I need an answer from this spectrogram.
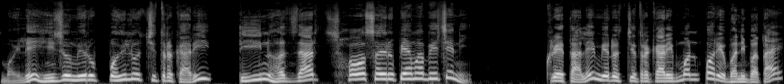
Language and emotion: Nepali, happy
